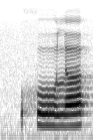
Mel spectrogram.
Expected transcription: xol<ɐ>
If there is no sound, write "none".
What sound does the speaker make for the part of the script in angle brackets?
ɐ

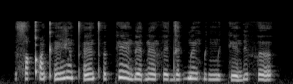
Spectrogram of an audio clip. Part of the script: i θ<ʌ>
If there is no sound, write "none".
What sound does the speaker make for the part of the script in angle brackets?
ə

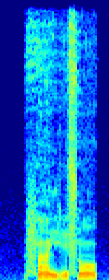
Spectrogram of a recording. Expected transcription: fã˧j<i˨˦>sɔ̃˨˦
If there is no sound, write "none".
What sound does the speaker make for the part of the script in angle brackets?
i˨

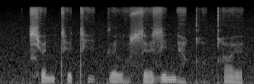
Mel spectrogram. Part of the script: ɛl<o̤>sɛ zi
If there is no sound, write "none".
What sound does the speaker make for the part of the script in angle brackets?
ɔ̤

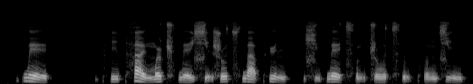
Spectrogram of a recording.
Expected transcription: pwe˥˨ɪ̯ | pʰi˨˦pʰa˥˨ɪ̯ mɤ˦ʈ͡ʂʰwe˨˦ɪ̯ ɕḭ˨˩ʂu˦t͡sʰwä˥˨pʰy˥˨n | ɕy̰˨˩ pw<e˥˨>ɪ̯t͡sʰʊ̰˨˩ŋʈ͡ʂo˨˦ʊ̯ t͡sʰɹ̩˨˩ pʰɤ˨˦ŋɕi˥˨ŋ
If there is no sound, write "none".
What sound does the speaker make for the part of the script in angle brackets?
e˥˨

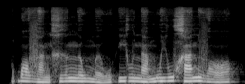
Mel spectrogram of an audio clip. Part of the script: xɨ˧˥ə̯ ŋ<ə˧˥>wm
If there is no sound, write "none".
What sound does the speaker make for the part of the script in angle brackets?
ə˧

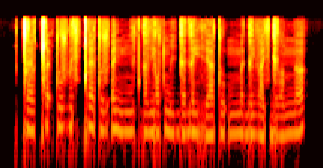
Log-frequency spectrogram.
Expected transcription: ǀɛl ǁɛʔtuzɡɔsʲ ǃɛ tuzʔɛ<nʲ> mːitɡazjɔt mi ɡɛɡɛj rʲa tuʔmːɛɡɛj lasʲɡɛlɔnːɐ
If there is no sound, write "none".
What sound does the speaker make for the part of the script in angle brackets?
nʲ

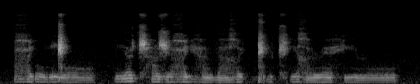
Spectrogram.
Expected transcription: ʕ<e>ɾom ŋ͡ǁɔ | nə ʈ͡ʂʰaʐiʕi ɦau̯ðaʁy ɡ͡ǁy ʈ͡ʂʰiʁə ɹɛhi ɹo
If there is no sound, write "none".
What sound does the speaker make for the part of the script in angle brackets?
i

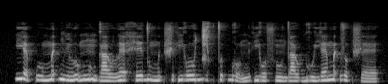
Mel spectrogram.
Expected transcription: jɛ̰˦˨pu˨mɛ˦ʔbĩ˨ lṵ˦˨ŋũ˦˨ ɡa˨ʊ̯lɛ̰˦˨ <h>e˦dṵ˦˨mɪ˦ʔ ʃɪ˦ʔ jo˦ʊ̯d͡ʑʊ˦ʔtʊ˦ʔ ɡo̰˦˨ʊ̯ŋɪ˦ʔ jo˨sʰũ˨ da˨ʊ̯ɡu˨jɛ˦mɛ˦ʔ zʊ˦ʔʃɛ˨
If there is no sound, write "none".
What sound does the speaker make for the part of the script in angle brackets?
h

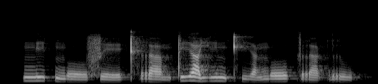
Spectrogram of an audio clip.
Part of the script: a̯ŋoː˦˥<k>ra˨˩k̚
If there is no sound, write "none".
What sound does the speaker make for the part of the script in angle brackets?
k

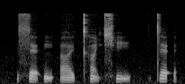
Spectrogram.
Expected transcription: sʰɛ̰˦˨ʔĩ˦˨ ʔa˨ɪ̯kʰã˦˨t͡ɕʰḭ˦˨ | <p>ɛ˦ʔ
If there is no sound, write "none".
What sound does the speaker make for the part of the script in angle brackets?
t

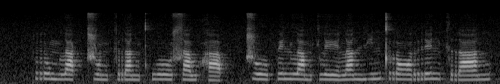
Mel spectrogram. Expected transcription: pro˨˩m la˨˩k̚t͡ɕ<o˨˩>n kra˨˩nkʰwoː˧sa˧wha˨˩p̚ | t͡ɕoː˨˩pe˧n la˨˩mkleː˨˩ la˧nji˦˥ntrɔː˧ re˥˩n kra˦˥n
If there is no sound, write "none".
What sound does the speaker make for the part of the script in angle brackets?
o˨˩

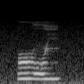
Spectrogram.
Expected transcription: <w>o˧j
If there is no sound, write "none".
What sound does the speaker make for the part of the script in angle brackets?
ɹ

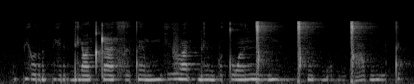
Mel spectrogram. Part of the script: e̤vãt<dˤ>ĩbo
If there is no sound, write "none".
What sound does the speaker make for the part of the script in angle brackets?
d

